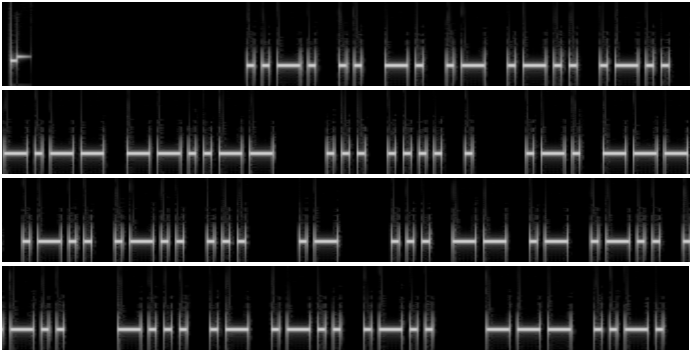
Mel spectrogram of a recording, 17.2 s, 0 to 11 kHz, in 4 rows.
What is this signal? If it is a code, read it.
Morse code, heard as a keyed tone, about 25 wpm, 700 Hz. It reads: FINALLY, SHE ROLLS A SMALL BALL OF
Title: Easy Phrases 25wpm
